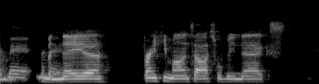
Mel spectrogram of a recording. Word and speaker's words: Manaea: They traded is it Maeda? Is that how you say it? Manaea. Sorry, Manaea.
